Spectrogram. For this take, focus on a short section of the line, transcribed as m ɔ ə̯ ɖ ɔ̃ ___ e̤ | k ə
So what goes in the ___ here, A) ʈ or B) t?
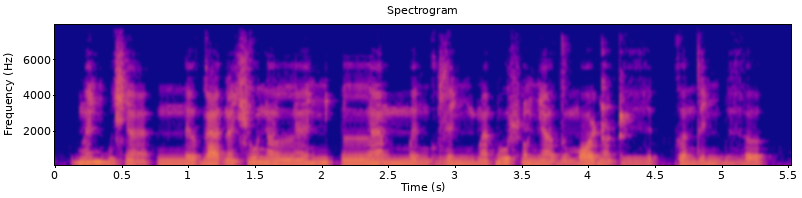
A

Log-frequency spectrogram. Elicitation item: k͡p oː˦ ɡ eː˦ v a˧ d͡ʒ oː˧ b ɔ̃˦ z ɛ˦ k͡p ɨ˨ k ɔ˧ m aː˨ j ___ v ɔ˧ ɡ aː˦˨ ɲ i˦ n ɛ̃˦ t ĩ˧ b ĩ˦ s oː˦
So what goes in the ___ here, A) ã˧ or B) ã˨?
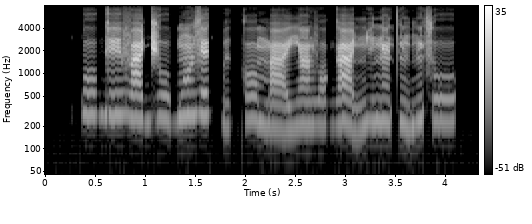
A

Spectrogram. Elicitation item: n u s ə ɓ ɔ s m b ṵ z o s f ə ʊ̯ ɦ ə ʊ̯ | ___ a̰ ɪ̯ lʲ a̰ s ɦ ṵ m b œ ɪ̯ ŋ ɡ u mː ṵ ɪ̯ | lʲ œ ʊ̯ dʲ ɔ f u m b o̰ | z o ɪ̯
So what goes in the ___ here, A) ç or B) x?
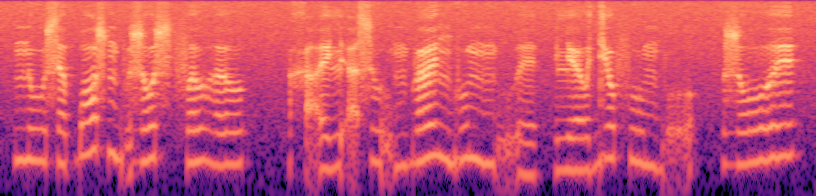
B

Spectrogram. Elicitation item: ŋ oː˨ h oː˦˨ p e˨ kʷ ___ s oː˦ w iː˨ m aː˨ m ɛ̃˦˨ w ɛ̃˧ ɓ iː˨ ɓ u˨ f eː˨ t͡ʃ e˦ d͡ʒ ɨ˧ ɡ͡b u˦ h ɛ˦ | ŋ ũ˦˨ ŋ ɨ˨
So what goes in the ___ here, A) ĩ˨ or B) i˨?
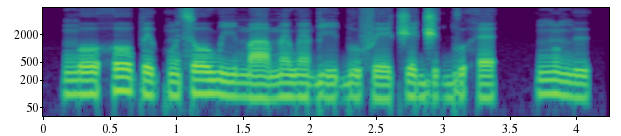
A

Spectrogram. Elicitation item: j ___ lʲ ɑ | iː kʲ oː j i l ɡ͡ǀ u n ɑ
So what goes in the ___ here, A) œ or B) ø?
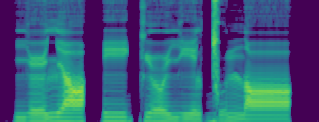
B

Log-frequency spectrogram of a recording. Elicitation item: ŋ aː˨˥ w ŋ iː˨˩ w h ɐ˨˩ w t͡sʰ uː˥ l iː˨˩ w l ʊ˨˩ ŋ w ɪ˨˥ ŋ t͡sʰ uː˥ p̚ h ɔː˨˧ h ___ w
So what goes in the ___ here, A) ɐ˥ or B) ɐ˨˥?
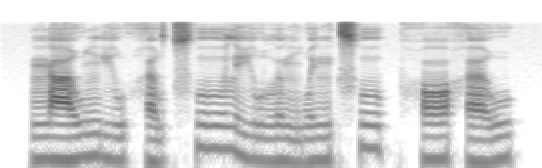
B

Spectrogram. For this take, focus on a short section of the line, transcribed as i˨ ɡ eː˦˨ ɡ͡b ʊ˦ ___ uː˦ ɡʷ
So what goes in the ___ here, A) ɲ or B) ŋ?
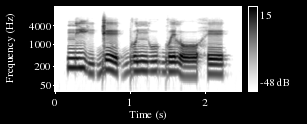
A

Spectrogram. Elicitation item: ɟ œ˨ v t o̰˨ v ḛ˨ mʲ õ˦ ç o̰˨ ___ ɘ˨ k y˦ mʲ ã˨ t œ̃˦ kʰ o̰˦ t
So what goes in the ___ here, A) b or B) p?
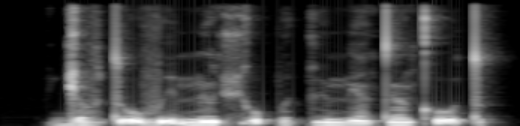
B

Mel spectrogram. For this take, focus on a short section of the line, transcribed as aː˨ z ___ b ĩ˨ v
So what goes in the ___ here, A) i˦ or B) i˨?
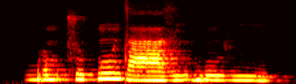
B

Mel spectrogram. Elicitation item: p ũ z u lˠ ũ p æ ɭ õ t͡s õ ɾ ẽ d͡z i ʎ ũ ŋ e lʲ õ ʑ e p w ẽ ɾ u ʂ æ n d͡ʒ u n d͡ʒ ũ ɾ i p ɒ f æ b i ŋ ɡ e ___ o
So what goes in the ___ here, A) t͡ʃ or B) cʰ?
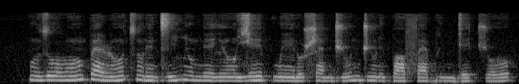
A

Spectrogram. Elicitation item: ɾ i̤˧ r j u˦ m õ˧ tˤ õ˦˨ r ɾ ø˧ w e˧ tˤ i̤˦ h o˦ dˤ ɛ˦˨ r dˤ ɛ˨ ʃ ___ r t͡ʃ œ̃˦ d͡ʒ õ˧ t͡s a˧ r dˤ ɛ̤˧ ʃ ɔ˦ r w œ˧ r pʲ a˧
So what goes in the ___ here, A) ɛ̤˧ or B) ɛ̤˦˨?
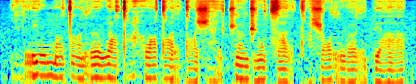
A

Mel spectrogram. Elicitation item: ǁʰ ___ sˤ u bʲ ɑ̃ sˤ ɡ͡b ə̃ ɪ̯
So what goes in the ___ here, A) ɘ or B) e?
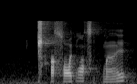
A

